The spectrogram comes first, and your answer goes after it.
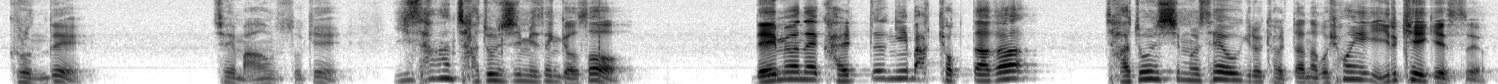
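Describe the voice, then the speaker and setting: A man's voice: a little high, sing-song, normal speed, darkish tone. A middle-aged man, a pastor, giving a youth sermon in a church and telling a story while acting out the voices in it. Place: church sanctuary.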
